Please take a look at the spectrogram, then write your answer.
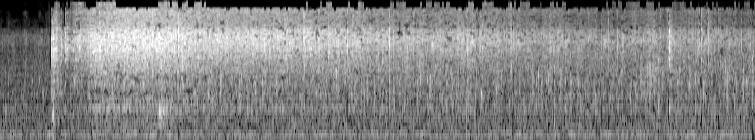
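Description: Milk and cream added to fried onions in a pan start at once into a loud, steady bubbling hiss that slowly settles, heard close with no voices.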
